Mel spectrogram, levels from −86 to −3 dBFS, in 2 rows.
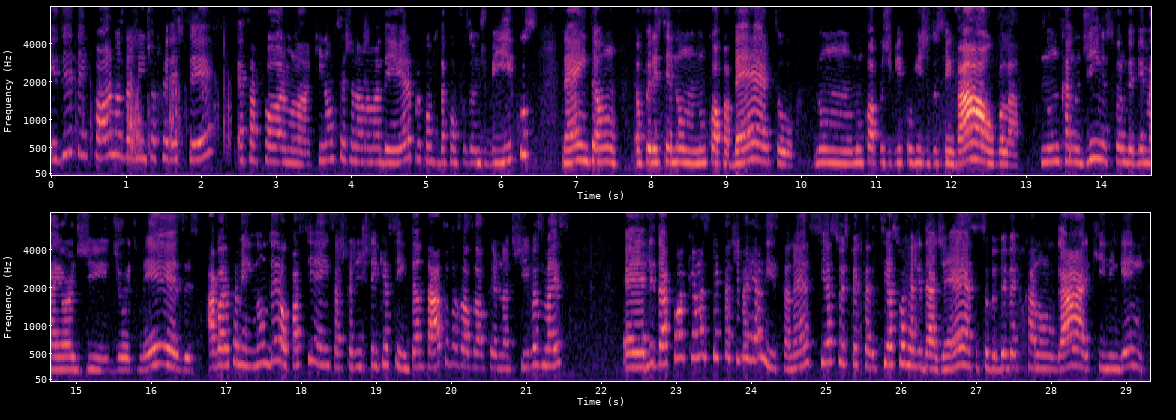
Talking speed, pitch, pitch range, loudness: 175 wpm, 260 Hz, 235-305 Hz, -31 LUFS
